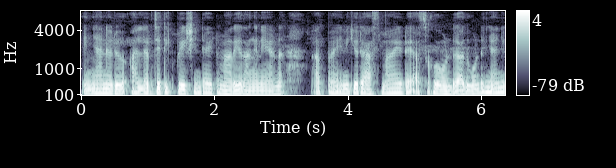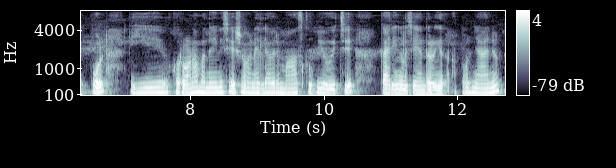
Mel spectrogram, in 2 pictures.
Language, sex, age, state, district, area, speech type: Malayalam, female, 45-60, Kerala, Kottayam, rural, spontaneous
